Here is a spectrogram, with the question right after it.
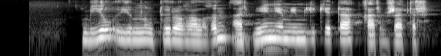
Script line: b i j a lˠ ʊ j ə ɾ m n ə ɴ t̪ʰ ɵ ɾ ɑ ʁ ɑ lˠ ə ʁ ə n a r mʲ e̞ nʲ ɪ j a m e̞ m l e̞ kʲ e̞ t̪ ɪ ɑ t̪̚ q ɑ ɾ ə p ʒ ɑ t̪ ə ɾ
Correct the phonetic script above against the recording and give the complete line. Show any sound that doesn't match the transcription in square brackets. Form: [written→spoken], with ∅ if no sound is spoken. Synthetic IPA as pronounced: b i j [a→ə] lˠ ʊ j ə [ɾ→∅] m n ə ɴ t̪ʰ ɵ ɾ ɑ ʁ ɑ lˠ ə ʁ ə n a r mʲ e̞ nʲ [ɪ→i] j a m e̞ m l e̞ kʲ e̞ t̪ ɪ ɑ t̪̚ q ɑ ɾ ə p ʒ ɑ t̪ ə ɾ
